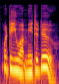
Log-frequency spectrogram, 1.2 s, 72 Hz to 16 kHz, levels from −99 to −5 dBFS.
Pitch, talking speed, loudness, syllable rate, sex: 160 Hz, 355 wpm, -15 LUFS, 6.1 syllables/s, male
